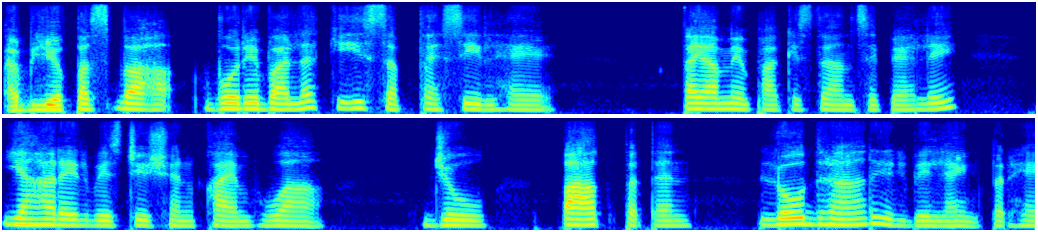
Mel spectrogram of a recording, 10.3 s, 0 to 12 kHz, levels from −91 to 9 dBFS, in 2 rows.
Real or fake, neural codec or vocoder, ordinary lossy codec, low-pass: fake; codec, 16 kHz in and 24 kHz out, 0.6 kbps, FocalCodec, streaming, 4096 codes; none; 10.8 kHz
